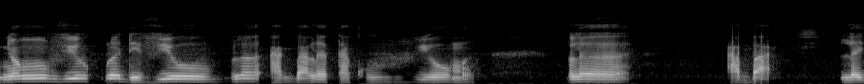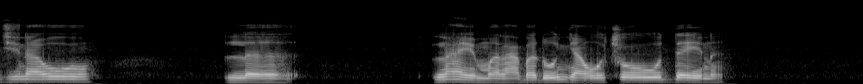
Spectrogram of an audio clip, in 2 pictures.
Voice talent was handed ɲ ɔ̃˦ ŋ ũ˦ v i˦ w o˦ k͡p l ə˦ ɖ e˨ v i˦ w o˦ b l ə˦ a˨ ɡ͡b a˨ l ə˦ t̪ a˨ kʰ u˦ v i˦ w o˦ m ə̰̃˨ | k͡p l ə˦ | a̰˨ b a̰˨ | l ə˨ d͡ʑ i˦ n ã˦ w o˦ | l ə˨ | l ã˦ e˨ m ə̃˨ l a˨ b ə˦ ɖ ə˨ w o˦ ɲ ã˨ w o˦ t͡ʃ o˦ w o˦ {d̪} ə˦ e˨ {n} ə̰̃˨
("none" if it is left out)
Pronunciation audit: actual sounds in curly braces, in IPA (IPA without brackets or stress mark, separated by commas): d̪, n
